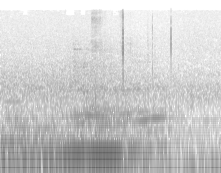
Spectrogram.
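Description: Low, steady background rumble with two faint clicks around the middle.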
